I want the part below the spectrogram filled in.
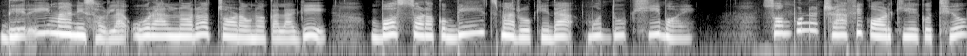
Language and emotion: Nepali, sad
